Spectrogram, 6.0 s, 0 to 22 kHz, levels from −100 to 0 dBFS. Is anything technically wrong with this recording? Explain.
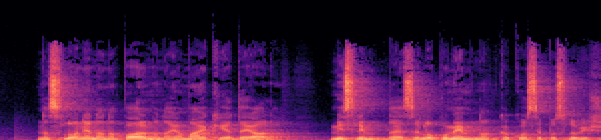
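No, nothing technically wrong can be heard in this speech recording. The audio runs without any audible disturbance or interruption.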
